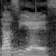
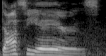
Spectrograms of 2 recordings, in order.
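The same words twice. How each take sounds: First: The word is pronounced differently from its spelling. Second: The word is pronounced just as it is spelled. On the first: The speaker calls it right. "I think, is the word" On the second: The speaker calls it wrong. "I think I said it wrong. I said it how it's spelled"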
